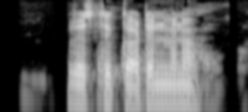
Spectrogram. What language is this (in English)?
Kalkoti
